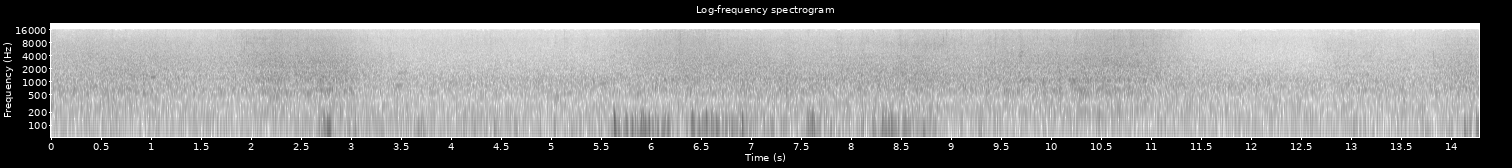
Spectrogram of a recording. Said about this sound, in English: Settle in with the sounds even around the wave, sometimes of wind or boats. Just letting the sounds flow in and flow out. Notice your breath. Sometimes sinking the rhythm of the waves. Sometimes very different. Moving together, sometimes apart.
